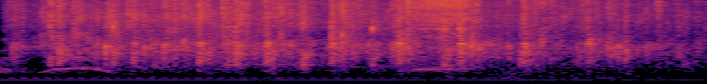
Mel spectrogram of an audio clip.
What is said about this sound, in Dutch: Hebben we Alvin Manuhuwa, geef een applaus.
